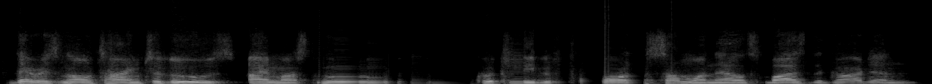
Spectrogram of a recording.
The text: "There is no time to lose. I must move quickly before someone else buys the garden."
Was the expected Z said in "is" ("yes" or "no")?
yes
